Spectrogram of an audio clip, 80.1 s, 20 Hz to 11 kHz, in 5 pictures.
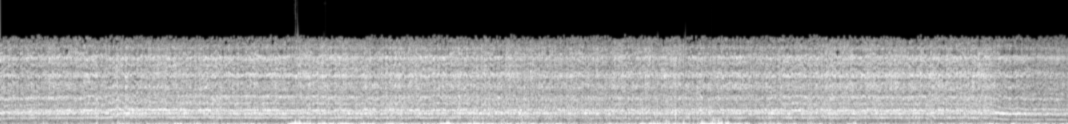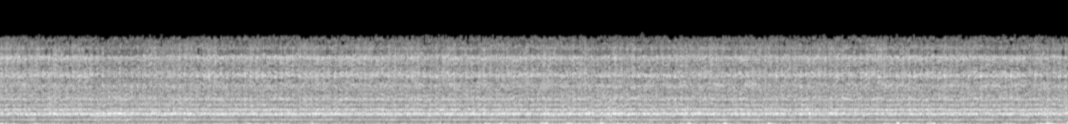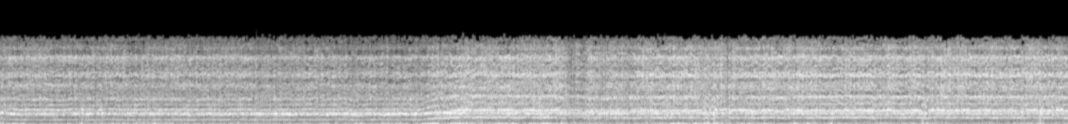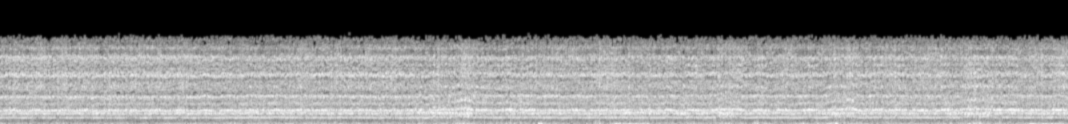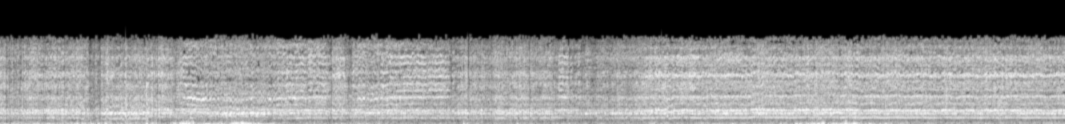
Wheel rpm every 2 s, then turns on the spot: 160, 160, 160, 160, 160, 160, 160, 140, 120, 120, 120, 120, 110, 120, 120, 110, 110, 110, 110, 150, 160, 160, 160, 160, 160, 160, 160, 160, 160, 160, 160, 160, 160, 160, 160, 160, 160, 160, 160, 160.
none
